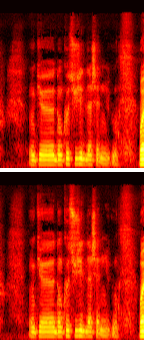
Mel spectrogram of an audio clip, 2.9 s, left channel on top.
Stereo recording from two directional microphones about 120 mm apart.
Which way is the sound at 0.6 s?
35° right (ahead or behind).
